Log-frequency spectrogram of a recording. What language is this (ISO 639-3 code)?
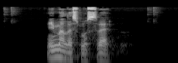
srp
